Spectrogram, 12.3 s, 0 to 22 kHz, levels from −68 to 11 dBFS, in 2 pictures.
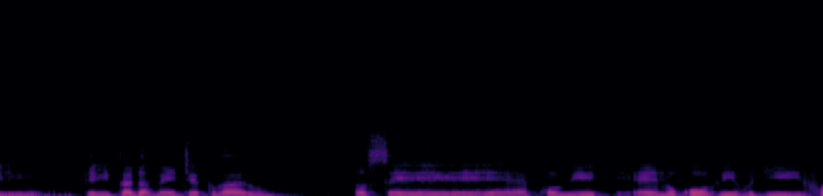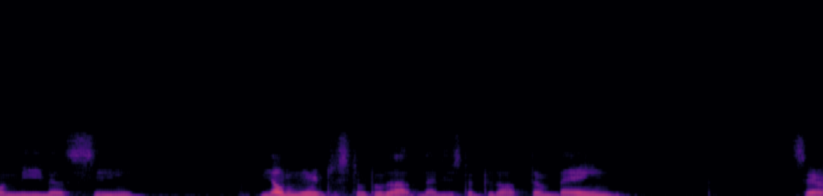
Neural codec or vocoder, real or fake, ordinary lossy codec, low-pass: codec, 16 kHz, 1 kbps, FunCodec, trained on Chinese and English, 50 frames a second; fake; MP3, 32 kbps; 7.2 kHz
